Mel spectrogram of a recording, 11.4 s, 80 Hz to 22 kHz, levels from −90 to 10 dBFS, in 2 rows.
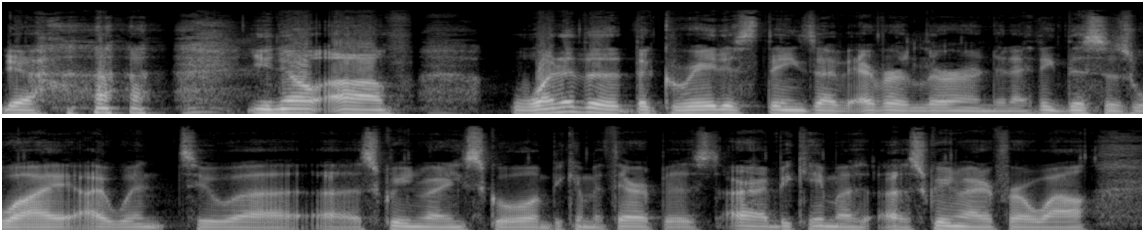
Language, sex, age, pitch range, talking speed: English, male, 30-49, 105-120 Hz, 205 wpm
